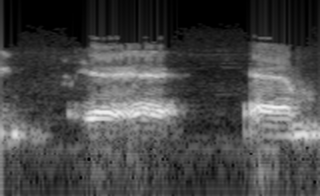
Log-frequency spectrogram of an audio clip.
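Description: A man's voice: a word ends, then comes a single drawn-out, wavering vocal sound of about half a second, like a hesitation sound or a burp. After a short pause, speech resumes near the end.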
